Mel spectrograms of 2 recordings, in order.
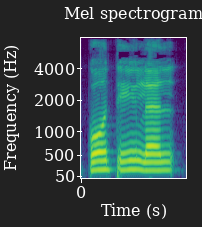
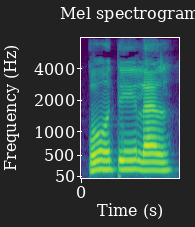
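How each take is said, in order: No difference in how they are said.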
